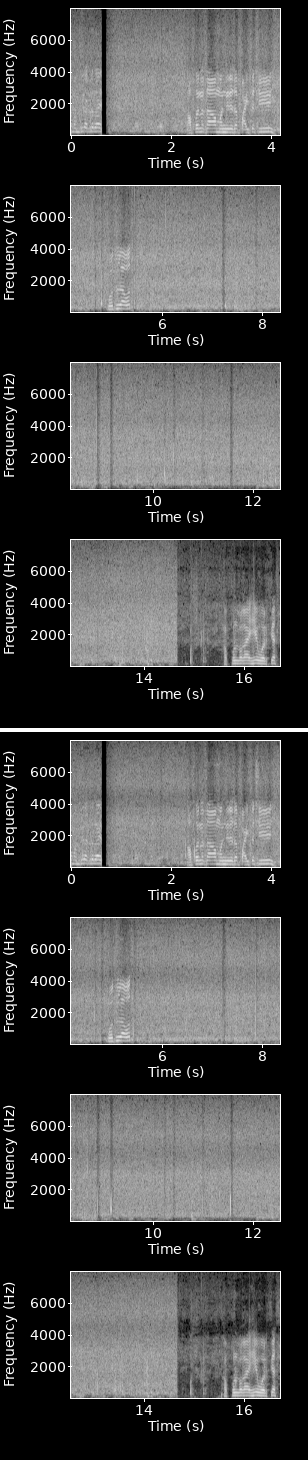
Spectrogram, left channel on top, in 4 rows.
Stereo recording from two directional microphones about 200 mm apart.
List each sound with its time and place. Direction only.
2.3 s speech: 5° left (ahead or behind)
16.0 s speech: 20° right (ahead or behind)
